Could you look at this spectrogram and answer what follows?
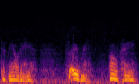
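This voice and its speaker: A man playing a cowardly, scheming captive in a 1940s radio western, begging for his life in a husky, panicky whine. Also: mid-range voice, animated, moderate pace, narrow, tinny audio. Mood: terrified. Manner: whining, panicky, desperate begging.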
